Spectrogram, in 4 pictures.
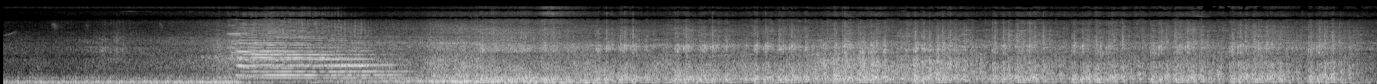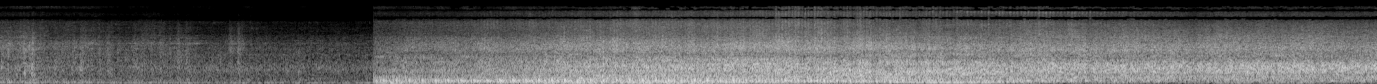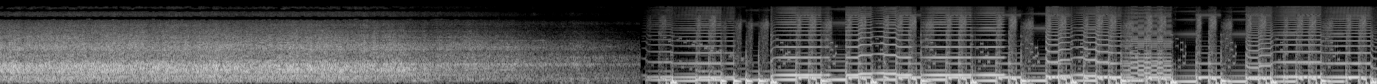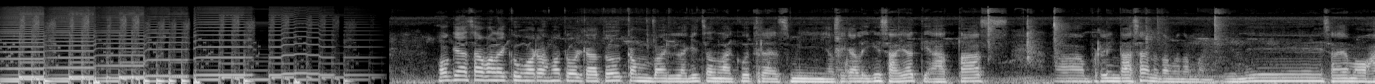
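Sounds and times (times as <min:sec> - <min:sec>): passenger train rumbling past: 0:00.1 - 0:34.0
locomotive horn blast: 0:02.2 - 0:04.2.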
